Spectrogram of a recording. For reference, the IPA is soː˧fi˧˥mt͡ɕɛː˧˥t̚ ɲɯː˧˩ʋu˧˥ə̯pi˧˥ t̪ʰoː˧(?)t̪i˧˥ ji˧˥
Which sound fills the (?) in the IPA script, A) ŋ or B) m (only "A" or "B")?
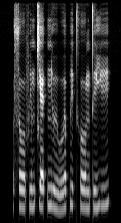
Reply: A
